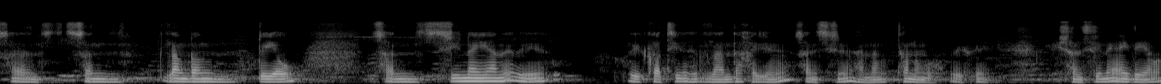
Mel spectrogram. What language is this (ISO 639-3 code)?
brx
